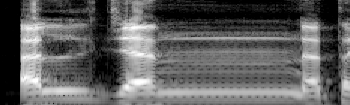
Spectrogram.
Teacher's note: یہاں پہ نون مشدد ہے، یہاں پہ غنہ کیجیے گا۔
